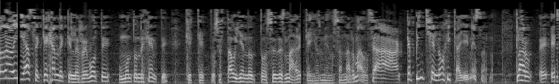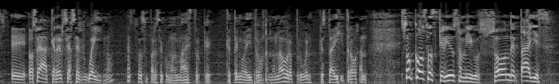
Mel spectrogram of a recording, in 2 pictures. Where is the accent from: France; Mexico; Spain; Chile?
Mexico; toda esta desvinculación que tenemos entre nosotros como sociedad mexicana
